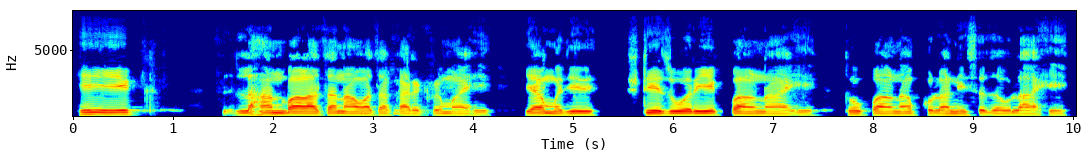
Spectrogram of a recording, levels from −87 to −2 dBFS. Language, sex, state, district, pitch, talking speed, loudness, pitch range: Marathi, male, Maharashtra, Pune, 130 Hz, 105 wpm, -18 LUFS, 120-140 Hz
